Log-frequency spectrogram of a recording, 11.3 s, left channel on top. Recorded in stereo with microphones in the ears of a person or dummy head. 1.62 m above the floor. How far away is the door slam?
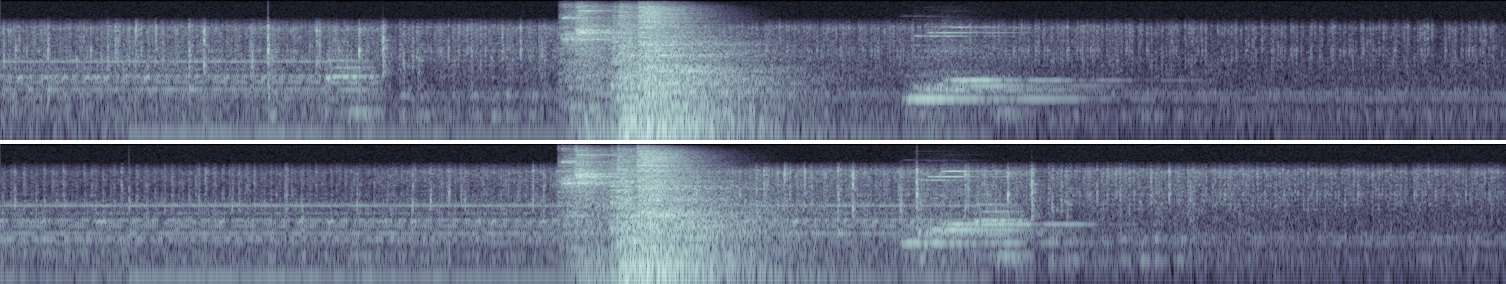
About 0.7 m.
